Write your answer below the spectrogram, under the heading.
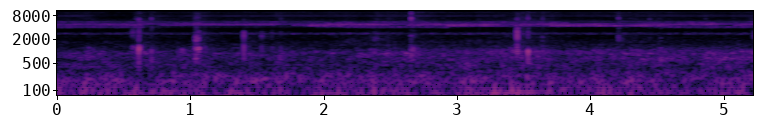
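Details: Autumn insects recorded as sound-effect material: a steady high continuous trilling chorus in layered bands, broken by scattered sharp clicks and knocks, over a low rumbling background.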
